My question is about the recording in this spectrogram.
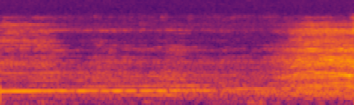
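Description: Steady drone of IndyCar engines as cars circulate past at an even, slow pace, with the pitch holding constant and the sound easing off in the second half.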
